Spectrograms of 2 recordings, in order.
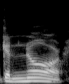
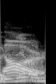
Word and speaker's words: Gnar: I called it Gnar. I said the G. How, you know what, bro? I'm English. I'm from UK. I say it like it is because that slang is more of a US slang. Let's just be honest, Yeah, bro. the G is silent.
